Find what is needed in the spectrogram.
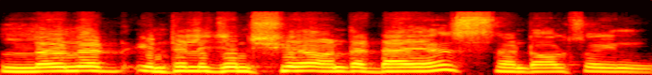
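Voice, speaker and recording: A man speaks with a voice pitched high for a man. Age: 70s. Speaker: conference speaker. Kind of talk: formal speech. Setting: conference hall with audience. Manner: informal, unscripted.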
